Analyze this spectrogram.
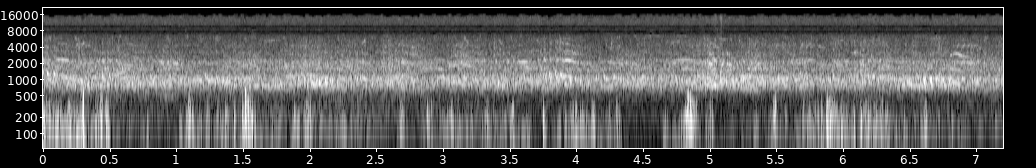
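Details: Common cranes gathering to rise from Lac du Der at daybreak, 19 November 2016. Fairly distant chorus of scattered short honks from many birds over a steady murmur, with a few sharper calls standing out.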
